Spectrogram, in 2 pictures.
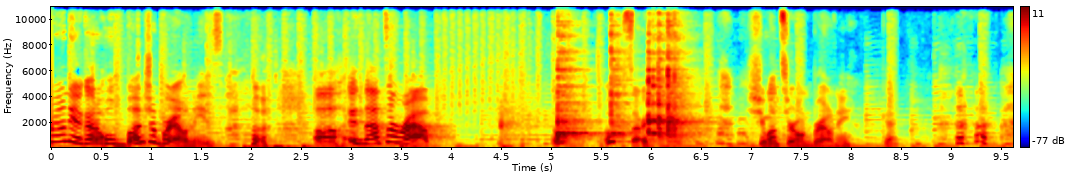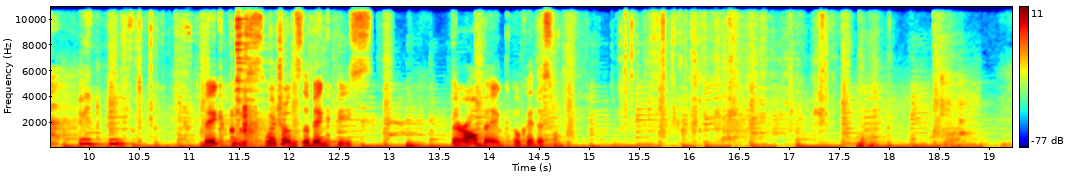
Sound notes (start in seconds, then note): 1.7 laughs; 5.0 plate clatters; 8.7 laughs; 11.4 knife clatters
